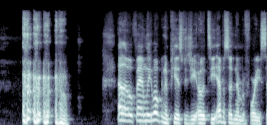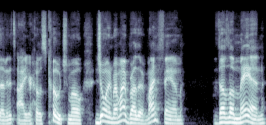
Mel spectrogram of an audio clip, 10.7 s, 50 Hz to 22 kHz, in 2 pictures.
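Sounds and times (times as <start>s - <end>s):
raspy throaty harsh coughs: 0.4s - 1.5s
speech: 2.4s - 10.6s.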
